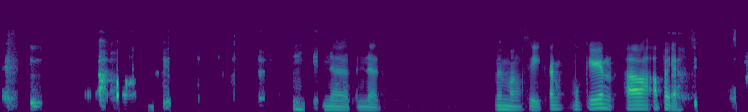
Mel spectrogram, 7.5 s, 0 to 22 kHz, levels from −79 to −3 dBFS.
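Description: Speech suppressed in double talk at 0.00 to 0.05 s: the talker's voice drops sharply, by roughly 30 dB, for a brief instant. The likely cause is an echo canceller that cannot separate the talker from incoming loudspeaker sound while both sides speak, so it turns everything down.

Other side's voice leaking through from 0.03 to 3.19 s: a second voice sits underneath, around 10 dB below the talker. It is likely loudspeaker playback that the echo canceller failed to remove fully from the microphone, so the far end carries on in the background.

Background gated by the echo canceller at 0.44 to 0.83 s and again at 1.73 to 2.52 s: the room sound falls away by about 36 dB, then comes back. The canceller clamped the microphone hard while the loudspeaker was active, leaving holes in the ambience until it released.

Speech suppressed in double talk returns at 2.80 to 3.58 s, with the voice dipping by around 40 dB for roughly a third of a second in total. 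It comes back at 6.69 to 7.48 s, running to the end of the clip, with similarly deep dips. Over that last stretch, from 6.76 s, the other side's voice leaking through reappears at about 10 dB under the talker. The talker is being pushed down while the far end creeps in.

Across the whole clip, the Opus call path limits everything to 8 kHz.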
